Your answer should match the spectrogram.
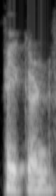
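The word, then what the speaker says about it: fecund: This is pronounced as फेकंड।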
